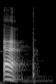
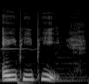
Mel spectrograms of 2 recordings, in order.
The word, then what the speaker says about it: app: 第六个，app，它的正确读音是 app。而不是我们生活中常说的 A P P，它是 application 的缩写，指手机中的应用程序。那今后大家就记住它的正确念法是 app，不要再说 A P P 了。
